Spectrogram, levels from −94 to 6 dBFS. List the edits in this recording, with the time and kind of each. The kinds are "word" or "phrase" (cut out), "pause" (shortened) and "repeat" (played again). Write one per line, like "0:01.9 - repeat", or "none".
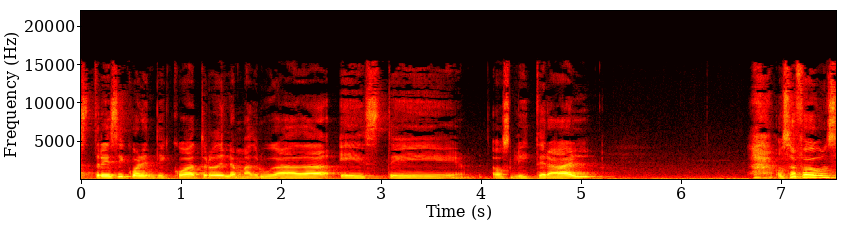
0:04.3 - word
